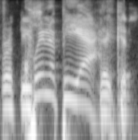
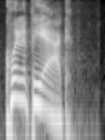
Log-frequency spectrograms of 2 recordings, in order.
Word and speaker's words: Quinnipiac: I let you handle for the record, it's pronounced Quinnipiac. That's who Minnesota's playing for the title. It's pronounced Quinnipiac.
